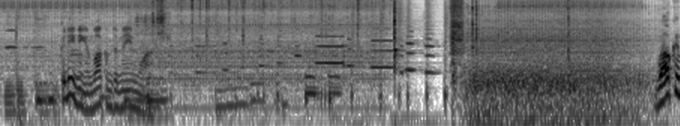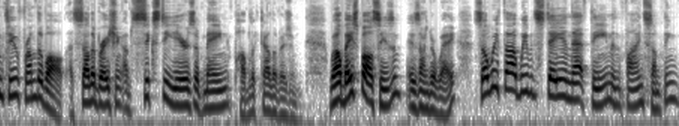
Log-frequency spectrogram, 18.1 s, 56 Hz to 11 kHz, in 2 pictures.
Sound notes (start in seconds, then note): 2.4 upbeat music; 3.8 projector clicking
